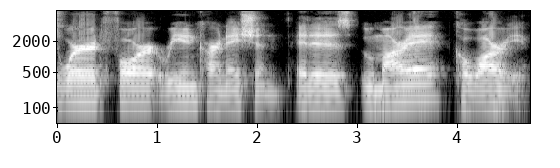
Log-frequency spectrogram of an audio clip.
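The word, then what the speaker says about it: umarekawari: be the japanese word for reincarnation it is umare kawari spelled u-m-a-r-e-k-a-w-a-r-e r-i sorry that's a long word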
